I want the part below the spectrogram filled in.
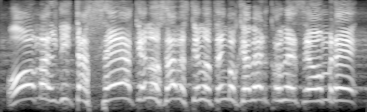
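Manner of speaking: high, loud furious curse; cursing shout. Retold or imitated. Peter cursing to deny Jesus, high furious shout. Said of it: "Maldijo Pedro".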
